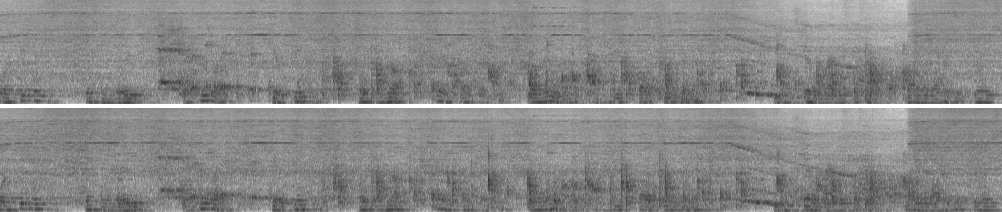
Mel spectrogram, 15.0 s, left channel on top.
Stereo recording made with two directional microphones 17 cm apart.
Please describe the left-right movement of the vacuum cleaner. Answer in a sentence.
In this clip you hear the vacuum cleaner go left and come back.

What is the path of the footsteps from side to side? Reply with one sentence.
You can hear the footsteps go right and come back.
